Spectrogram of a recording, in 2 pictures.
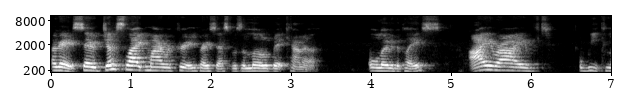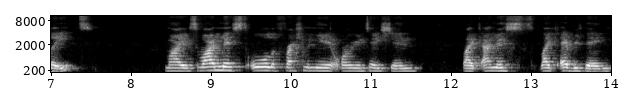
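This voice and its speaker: An English accent at a moderate pace, with fairly even intonation. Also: woman, fairly low pitch for a woman. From northern England (Yorkshire, Manchester). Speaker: college tennis player. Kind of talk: podcast interview.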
